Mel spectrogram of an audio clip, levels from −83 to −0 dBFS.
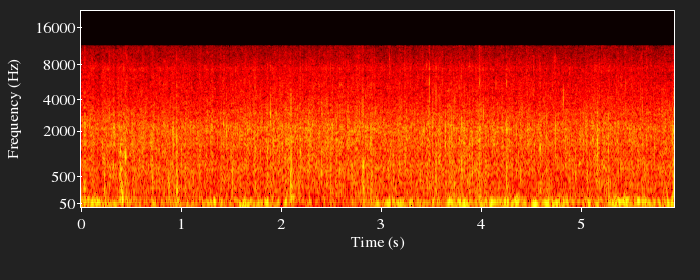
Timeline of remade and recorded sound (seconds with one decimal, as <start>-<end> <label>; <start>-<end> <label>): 0.0-0.9 remade; 0.9-5.9 recorded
